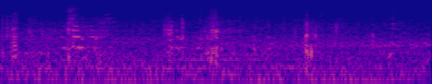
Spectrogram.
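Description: Goat kid eating a cucumber: a run of short, crisp crunching and nibbling clicks, a few to a second.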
